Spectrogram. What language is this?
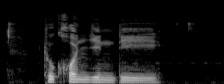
Thai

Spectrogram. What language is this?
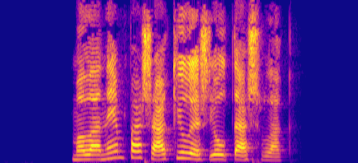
Mari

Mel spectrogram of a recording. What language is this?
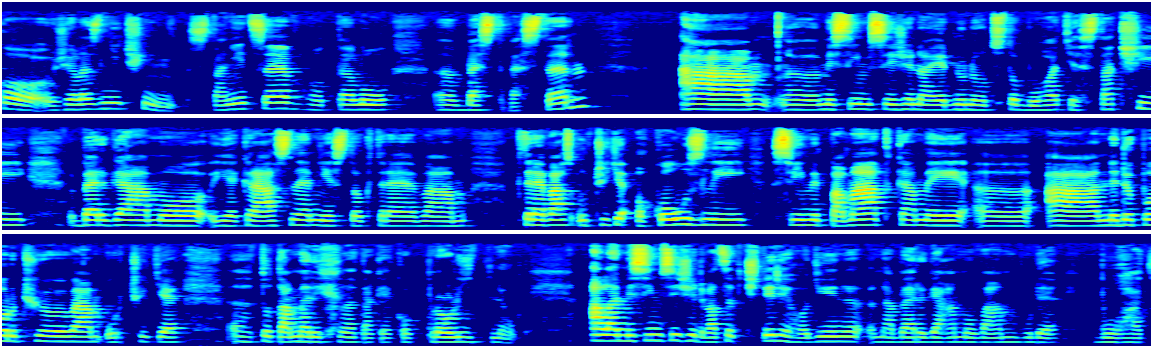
Czech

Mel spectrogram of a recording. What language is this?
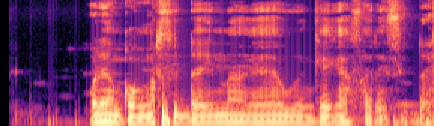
Masai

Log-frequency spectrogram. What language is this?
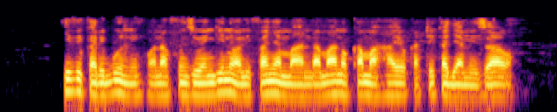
Swahili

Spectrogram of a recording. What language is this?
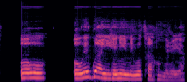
Igbo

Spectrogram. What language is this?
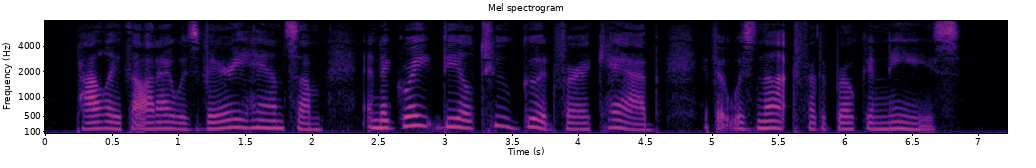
English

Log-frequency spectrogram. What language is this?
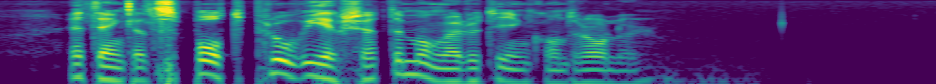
Swedish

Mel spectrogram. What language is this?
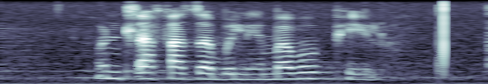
Southern Sotho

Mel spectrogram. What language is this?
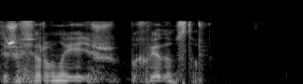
Russian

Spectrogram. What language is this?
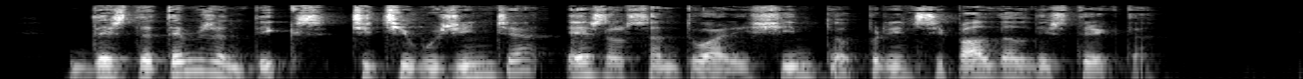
Catalan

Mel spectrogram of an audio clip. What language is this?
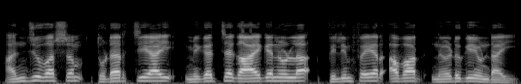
Malayalam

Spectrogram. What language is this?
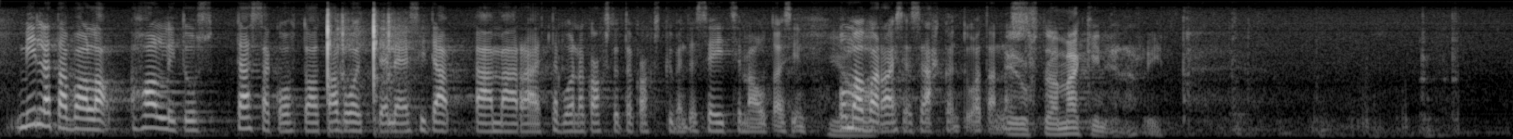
Finnish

